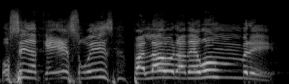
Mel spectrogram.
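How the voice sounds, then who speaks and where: A man preaching a sermon as pastor in a church, swinging from hushed, quiet passages to loud emphatic ones and often repeating and restarting his phrases. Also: extremely high pitch, steady tone, takes it slowly, vocal fry.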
